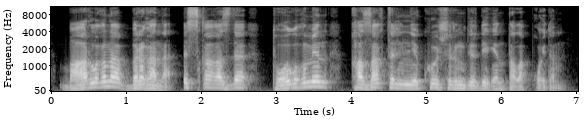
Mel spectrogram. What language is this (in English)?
Kazakh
